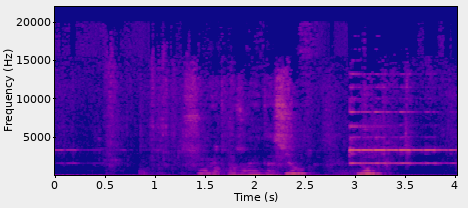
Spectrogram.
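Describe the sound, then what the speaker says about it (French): An alarm clock rings during a municipal council meeting, a steady electronic tone in two stretches under a man's speech in a quiet room. "c'est le réveil."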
